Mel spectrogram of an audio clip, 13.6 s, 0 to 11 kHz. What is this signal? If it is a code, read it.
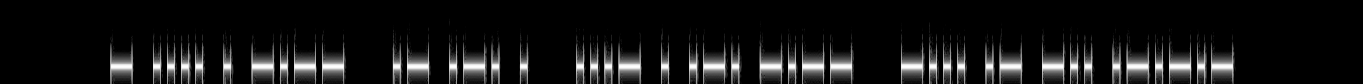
Morse code, heard as a keyed tone, about 17 wpm, 700 Hz. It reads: THEY ARE VERY BAD.
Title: Sentences from Top 700 Words 17wpm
